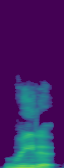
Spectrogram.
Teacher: The last sound of the first word flows right into the first sound of the next. If you stop between them, read it, it sounds hesitant. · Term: Linking sounds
